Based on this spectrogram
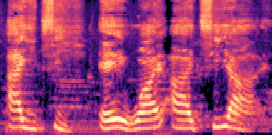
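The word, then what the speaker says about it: Ayiti: a Yi TI this is the correct way to say Haiti well we're getting education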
